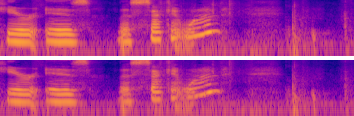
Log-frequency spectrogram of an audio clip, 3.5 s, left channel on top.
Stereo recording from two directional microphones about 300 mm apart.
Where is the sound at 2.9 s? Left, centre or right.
Centre.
